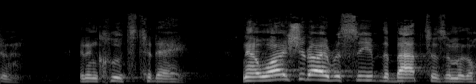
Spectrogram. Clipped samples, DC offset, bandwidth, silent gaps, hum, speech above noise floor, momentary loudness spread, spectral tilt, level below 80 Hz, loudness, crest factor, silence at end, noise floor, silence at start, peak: under 0.1%; under 0.1%; 11.5 kHz; none; none; 45 dB; 16 LU; -4 dB/octave; -82 dBFS; -25 LUFS; 20 dB; 0 s; -70 dBFS; 0 s; -6 dBFS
